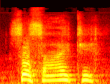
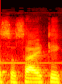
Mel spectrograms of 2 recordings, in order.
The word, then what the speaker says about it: society: Society is a noun. How do you pronounce whenever society comes? The second syllable should be stressed. Society.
